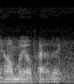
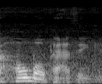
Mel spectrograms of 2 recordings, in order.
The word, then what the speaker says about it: homeopathic: This is a homeopathic, how do you say homeopathic? That's the right word, right? Homeopathic. Not a homopathic, a homeopathic. Homeopathic and homopathic are two different things.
